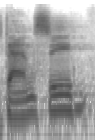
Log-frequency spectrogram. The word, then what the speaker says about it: Dancy: I think the truth is that when your name is Dancy, pretty early on, people realize it rhymes with fancy.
